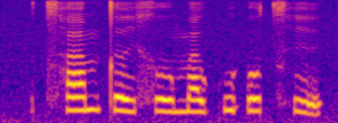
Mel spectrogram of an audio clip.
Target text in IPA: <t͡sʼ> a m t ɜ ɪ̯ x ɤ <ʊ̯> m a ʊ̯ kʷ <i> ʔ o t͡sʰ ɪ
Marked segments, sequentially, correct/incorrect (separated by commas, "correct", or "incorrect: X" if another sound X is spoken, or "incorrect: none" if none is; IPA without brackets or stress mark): incorrect: t͡sʰ, correct, incorrect: ɪ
